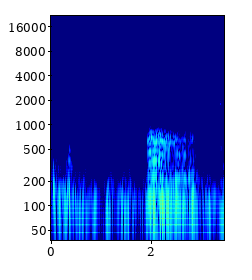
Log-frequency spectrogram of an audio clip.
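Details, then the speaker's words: A sleeping female dog snoring nearby during indoor filming: low rumbling breaths, then a longer pitched, buzzy snore lasting about a second; ordinary snoring. "I know you can hear lady she's snoring she follows me both of dogs are right here"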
